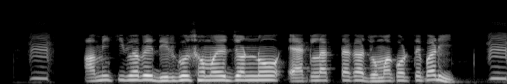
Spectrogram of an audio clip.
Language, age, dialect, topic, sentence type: Bengali, 25-30, Rajbangshi, banking, question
